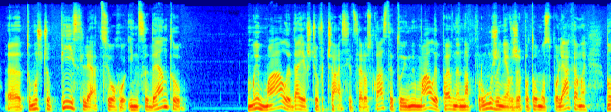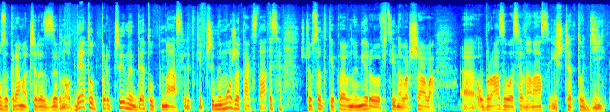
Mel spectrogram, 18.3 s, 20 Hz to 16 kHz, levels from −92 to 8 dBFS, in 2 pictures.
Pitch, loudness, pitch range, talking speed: 115 Hz, -13 LUFS, 110-130 Hz, 170 wpm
